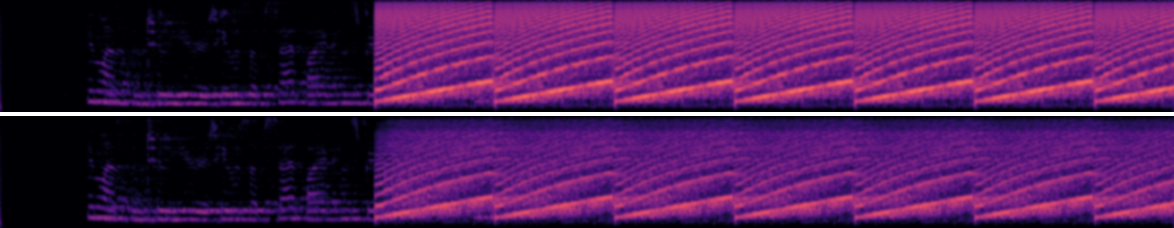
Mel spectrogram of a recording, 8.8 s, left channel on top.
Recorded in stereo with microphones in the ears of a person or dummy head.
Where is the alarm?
80° left, 3 m.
